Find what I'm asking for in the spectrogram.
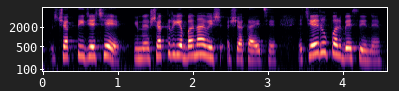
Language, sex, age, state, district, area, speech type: Gujarati, female, 30-45, Gujarat, Rajkot, urban, spontaneous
